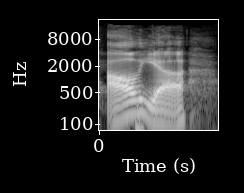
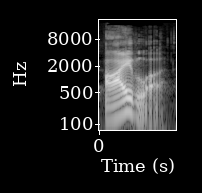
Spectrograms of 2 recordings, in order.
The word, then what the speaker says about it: Ajla: And you'll say, well, not only do I know her last name is Tomljanovic, you're going to want to say Alia. How you p- correctly pronounce her name is Ajla.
